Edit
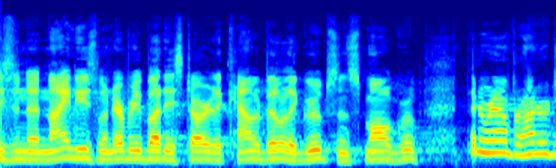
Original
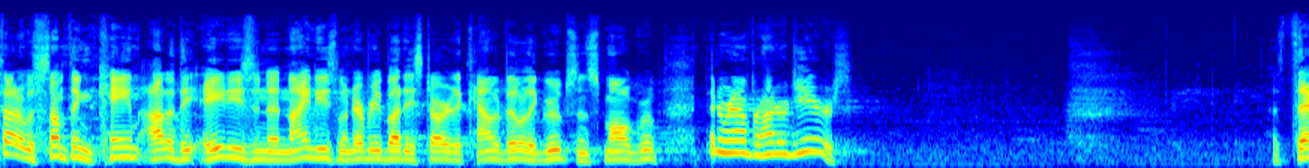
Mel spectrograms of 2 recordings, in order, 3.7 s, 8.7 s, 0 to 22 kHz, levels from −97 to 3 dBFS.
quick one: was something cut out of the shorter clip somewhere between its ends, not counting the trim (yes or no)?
no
